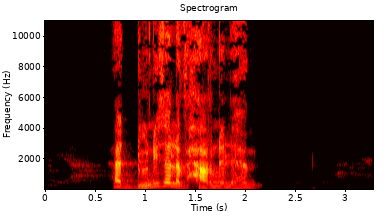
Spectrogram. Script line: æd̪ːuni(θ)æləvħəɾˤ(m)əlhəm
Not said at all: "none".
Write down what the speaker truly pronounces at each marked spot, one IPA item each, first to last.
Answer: θ, n

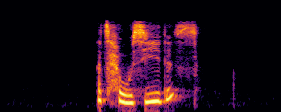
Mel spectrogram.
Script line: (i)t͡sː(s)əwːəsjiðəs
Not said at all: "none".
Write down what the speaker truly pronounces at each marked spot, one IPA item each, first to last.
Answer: æ, ħ

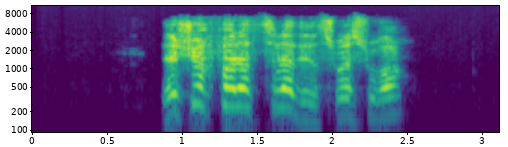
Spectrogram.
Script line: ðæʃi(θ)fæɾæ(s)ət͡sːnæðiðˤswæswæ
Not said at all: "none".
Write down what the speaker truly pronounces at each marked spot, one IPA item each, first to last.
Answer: χ, θ

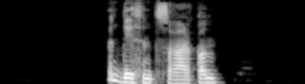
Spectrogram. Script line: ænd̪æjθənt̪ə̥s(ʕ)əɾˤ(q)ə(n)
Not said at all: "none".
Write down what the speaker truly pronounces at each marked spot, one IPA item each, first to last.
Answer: ʁ, q, m

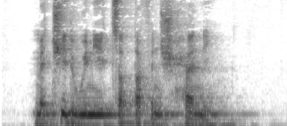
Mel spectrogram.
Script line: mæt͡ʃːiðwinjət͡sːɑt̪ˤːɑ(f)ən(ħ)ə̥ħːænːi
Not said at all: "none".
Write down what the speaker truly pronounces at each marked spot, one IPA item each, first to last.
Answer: f, ʃ

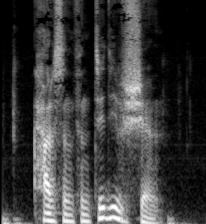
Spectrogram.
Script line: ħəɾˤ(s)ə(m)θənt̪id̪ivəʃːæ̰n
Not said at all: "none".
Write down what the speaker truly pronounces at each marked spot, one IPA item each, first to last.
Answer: s, n

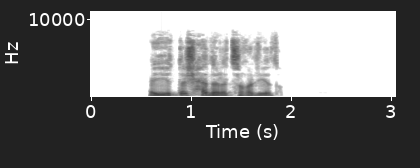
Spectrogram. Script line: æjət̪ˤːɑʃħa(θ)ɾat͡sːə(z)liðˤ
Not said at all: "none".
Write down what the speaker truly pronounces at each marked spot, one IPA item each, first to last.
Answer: ð, ʁ

